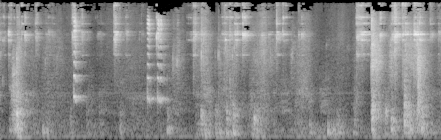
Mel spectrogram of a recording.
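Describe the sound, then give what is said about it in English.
A dog, Winnie, squeaks a little donut chew toy over and over, producing sharp, high-pitched squeals in quick irregular bursts, fairly loud, with faint rustling between squeaks and no talking. “That is Winnie going absolutely mad in the background. Driving us up the wall today. Squeaking a little donut.”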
